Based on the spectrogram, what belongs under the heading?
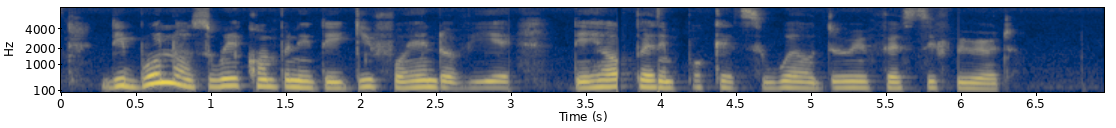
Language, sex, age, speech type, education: Nigerian Pidgin, female, 15-29, spontaneous, tertiary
